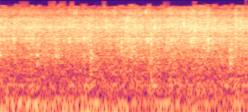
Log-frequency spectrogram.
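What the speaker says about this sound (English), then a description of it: "If you hear water, it's because it's like sleeting outside and I'm right by a window." Sleet falls outside close to a window, making a faint, steady wash of hissing patter with no voices.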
